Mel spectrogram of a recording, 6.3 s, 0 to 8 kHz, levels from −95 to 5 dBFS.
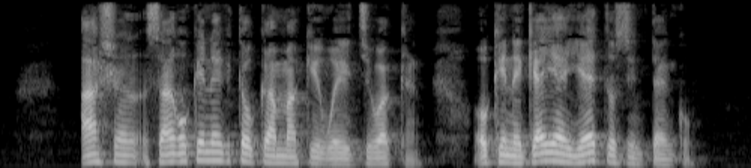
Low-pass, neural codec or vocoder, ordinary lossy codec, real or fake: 7.2 kHz; none; MP3, 64 kbps; real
